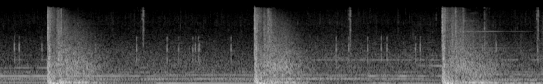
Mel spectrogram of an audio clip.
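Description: Three loud single gunshots ring out in the video game Fallout 76, spaced about two seconds apart, each a sharp crack with a decaying rumble under steady background ambience.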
